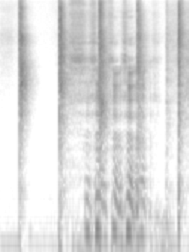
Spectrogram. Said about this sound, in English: Give you the Shia LaBeouf clap.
